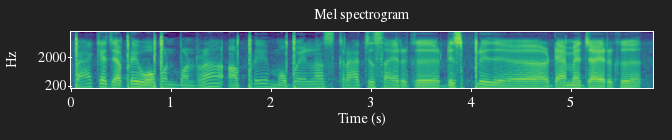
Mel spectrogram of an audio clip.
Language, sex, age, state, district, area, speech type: Tamil, male, 45-60, Tamil Nadu, Tiruvarur, urban, spontaneous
